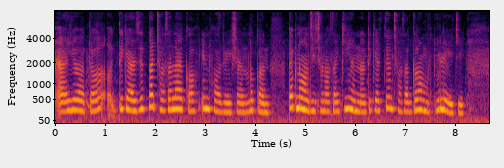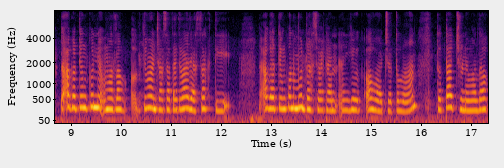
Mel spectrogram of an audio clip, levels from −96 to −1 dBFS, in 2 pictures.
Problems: none marked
